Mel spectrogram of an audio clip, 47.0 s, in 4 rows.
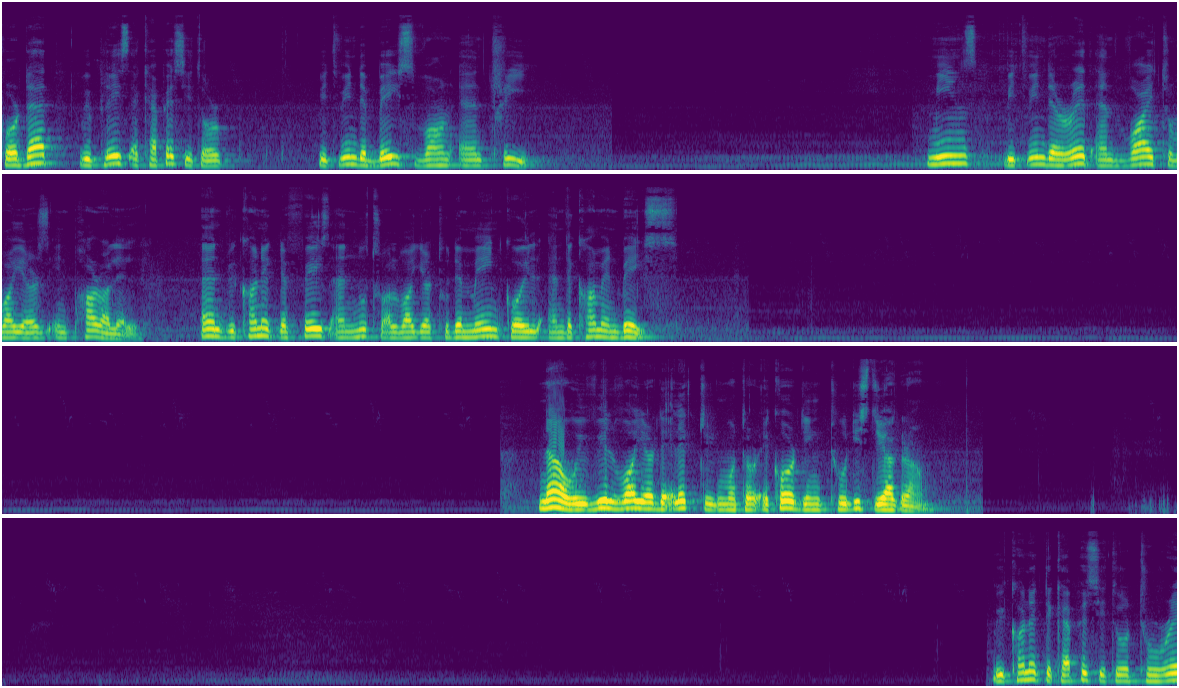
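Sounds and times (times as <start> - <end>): faint bird chirping: 0.0 - 47.0
faint bird chirps: 33.4 - 45.2.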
